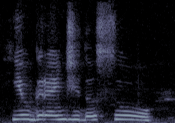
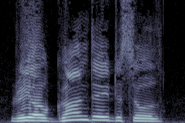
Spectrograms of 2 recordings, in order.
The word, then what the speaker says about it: Rio Grande do Sul: and the state is called Rio Grande do Sul.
